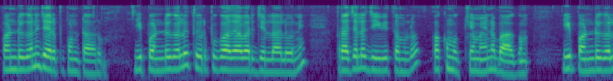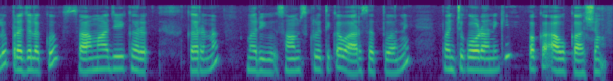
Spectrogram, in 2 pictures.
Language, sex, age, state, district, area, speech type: Telugu, female, 60+, Andhra Pradesh, East Godavari, rural, spontaneous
